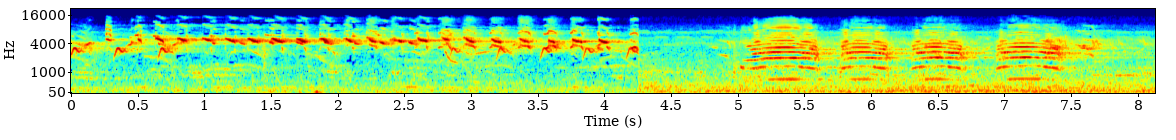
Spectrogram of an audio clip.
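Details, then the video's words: Peacock giving three loud, nasal, wailing calls rich in overtones, spaced under a second apart, after a long stretch of rapid repeated high chirping from another bird. "Peacock Sounds || Beautiful Peacock Noises"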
